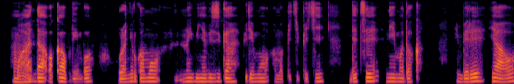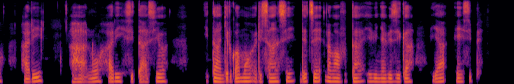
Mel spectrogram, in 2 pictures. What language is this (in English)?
Kinyarwanda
